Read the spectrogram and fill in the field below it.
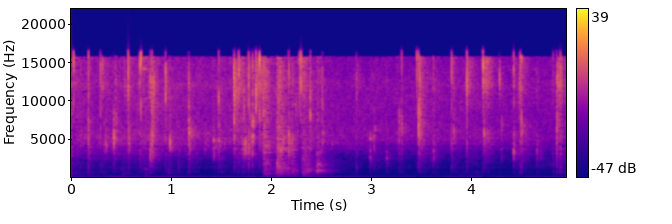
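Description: Cumin seeds, added right after mustard seeds, crackle and sizzle in hot oil in a home kitchen pan, with a steady close hiss and many small irregular pops, and a louder burst near the middle.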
